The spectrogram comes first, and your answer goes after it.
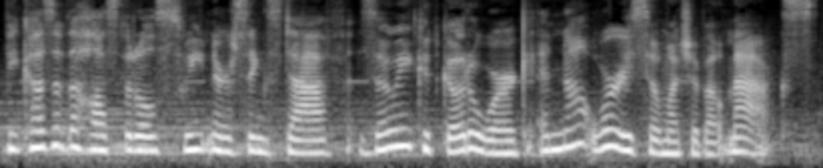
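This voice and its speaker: Woman narrating a dramatic audio story, dark soft-toned voice, music behind. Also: fairly high pitch, normal speed.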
